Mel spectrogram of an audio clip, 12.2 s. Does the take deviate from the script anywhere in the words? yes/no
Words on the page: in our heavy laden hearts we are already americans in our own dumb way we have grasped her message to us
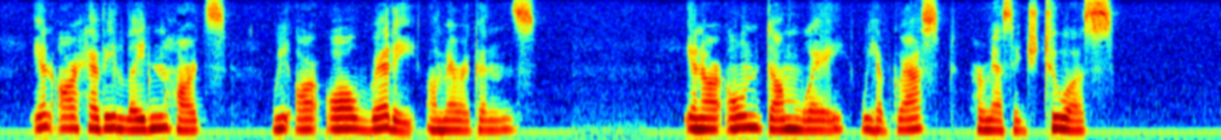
no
